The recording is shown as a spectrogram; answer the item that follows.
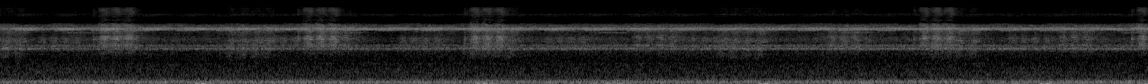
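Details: Chorus of crickets on a calm rural summer night: an unbroken shrill high trill layered over a lower hum, punctuated by short louder chirp bursts at irregular intervals of one to three seconds.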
